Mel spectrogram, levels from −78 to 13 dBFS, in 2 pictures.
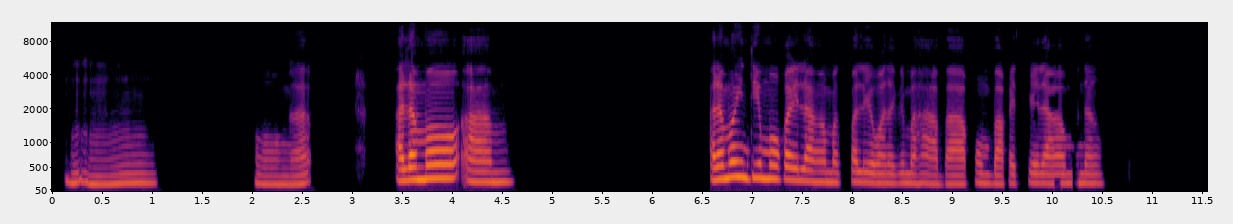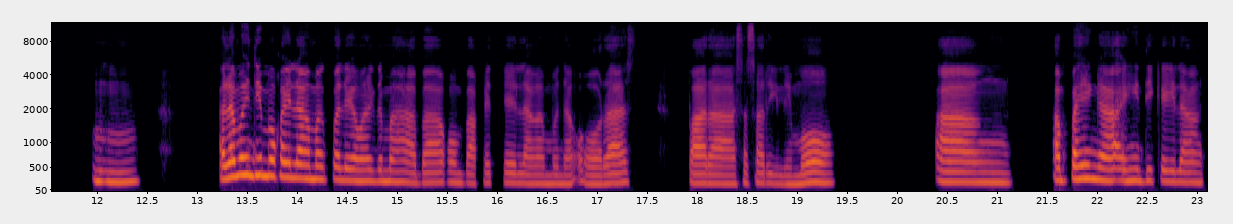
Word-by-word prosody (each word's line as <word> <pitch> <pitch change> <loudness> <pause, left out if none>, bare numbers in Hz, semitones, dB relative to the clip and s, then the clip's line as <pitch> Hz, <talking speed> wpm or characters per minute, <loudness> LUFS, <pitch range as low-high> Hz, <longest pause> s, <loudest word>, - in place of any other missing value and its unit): Mm. 185 0 -4 1.0
Oo 165 -2 -6
nga, 165 +4 -4 0.8
alam 245 +1 +7
mo, 280 +2 +7
um. 205 -2 -1 2.0
Alam 255 +2 +5
mo 290 - +7
hindi 290 -2 +4
mo 270 -2 +4
kailangang 225 -5 +1
magpaliwanag 195 -2 -3
ng 190 - -4
mahaba 170 -2 -3
kung 185 -2 -5
bakit 170 0 -5
kailangan 180 -1 -2
mo 185 - -11
ng 180 -1 -5 1.5
Mm. 210 -1 -3 0.8
Alam 280 +4 +7
mo - - +6
hindi 340 0 +4
mo 325 0 +5
kailangang 280 -4 +3
magpaliwanag 230 -3 0
ng 220 - -2
mahaba 195 -2 -2
kung 200 -1 -4
bakit 185 +1 -7
kailangan 180 -3 -4
mo 175 - -6
ng 170 0 -5
oras 180 +4 -2 0.5
para 180 -2 0
sa 190 - -8
sarili 180 -3 -6
mo. 190 +2 +1 1.0
Ang 200 -2 +1 0.4
ang 240 -1 +1
pahinga 260 -3 +3
ay 225 - 0
hindi 225 +1 -5
kailangang 210 -3 -4
200 Hz, 115 wpm, -21 LUFS, 185-230 Hz, 2.0 s, alam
